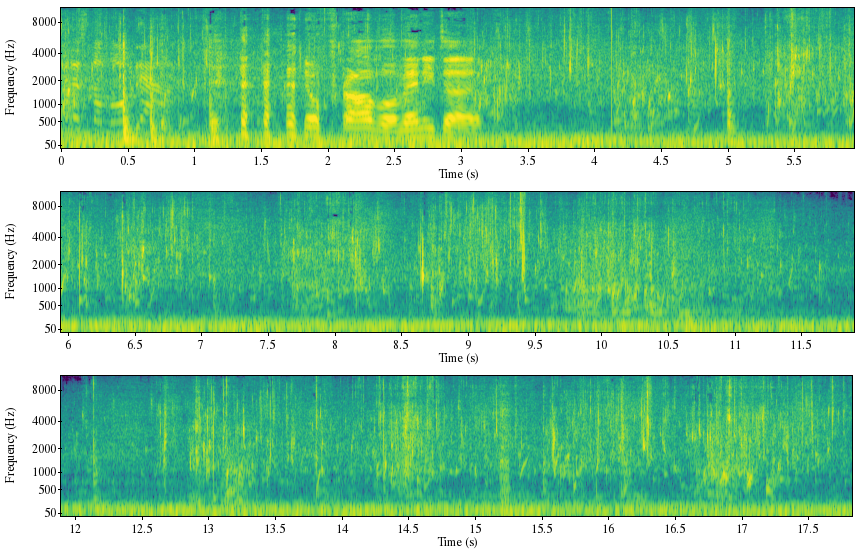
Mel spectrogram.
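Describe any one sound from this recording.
Water laps gently against a kayak's hull.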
